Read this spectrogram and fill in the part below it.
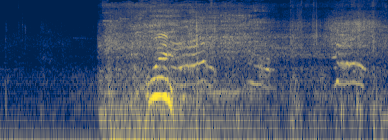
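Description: A young woman grunts with effort.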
